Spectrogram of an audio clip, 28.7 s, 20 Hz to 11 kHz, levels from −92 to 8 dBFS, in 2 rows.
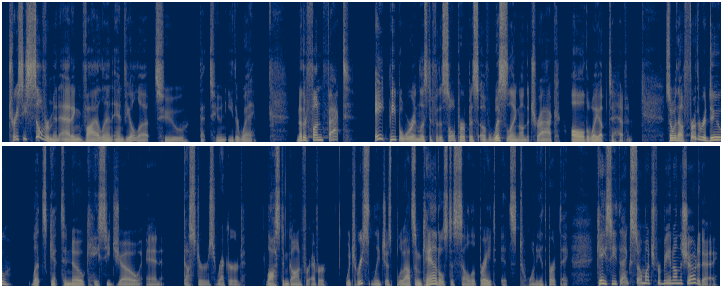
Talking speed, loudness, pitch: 150 wpm, -33 LUFS, 120 Hz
